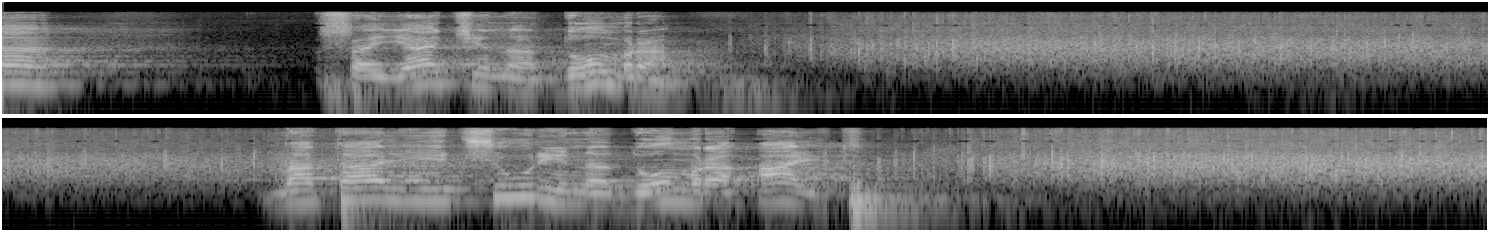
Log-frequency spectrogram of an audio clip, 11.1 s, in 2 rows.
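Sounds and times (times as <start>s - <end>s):
speech: 0.0s - 0.4s, 1.2s - 2.8s, 6.6s - 8.9s
audience applause: 2.7s - 7.3s, 8.5s - 11.1s.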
